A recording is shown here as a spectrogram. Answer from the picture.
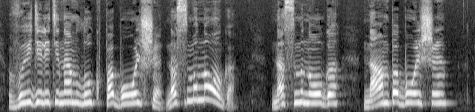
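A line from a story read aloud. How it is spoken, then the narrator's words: Shouting in chorus. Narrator (Russian): кричали вместе с ребятами Наташа и Муся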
